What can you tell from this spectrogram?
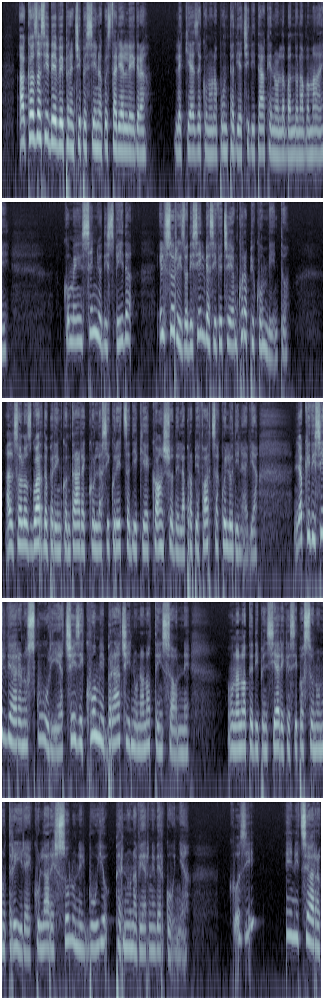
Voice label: Italian Voice Over Theatrical Narration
